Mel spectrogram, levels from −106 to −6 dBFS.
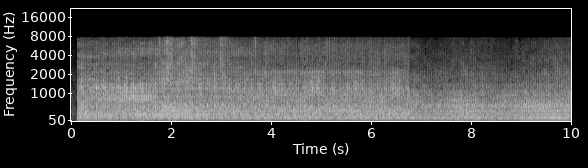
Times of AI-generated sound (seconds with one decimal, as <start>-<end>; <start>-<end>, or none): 4.3-4.8; 7.4-8.0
